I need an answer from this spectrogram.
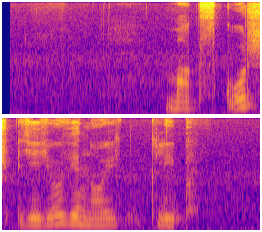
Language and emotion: Russian, neutral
